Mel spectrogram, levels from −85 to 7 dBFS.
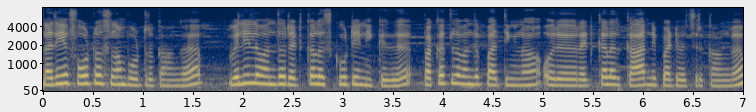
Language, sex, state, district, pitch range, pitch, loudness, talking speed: Tamil, female, Tamil Nadu, Chennai, 225-275 Hz, 245 Hz, -16 LUFS, 155 wpm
